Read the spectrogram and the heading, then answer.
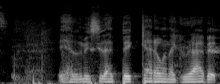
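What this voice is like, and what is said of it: Donald Trump impression. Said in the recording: “That impression is too close. ... Oh god, Donald Trump.”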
